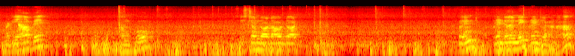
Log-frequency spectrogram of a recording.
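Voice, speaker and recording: A man's voice: medium pitch, drawn-out words, long pauses, background noise. Man teaching code in an echoey room. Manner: explains step by step, asks students to follow along. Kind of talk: coding tutorial.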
